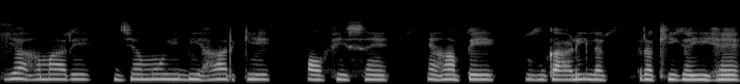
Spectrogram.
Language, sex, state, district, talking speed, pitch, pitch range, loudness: Hindi, female, Bihar, Jamui, 120 wpm, 230 Hz, 220-235 Hz, -28 LUFS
